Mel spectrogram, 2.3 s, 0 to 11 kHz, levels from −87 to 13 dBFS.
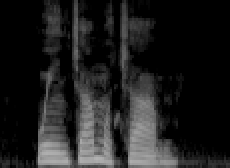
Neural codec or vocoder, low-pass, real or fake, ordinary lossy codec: vocoder, 22.05 kHz, 80 mel bands, Vocos; none; fake; none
